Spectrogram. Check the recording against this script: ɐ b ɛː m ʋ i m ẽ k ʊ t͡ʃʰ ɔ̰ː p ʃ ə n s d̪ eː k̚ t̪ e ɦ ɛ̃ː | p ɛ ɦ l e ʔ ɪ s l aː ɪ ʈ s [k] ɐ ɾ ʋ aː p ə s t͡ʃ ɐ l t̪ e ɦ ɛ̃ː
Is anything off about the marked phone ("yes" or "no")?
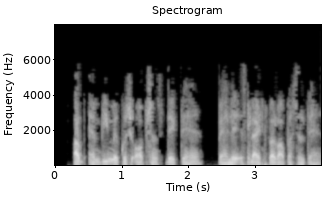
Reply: yes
